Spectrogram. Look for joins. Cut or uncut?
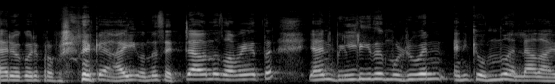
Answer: uncut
